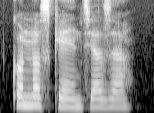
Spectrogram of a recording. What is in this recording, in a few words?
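"connoschèntzias", female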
